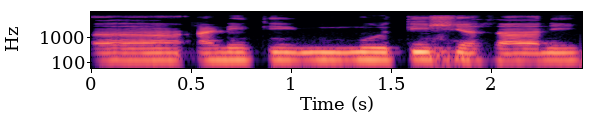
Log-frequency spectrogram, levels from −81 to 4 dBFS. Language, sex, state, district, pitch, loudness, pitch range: Konkani, male, Goa, North and South Goa, 125 Hz, -17 LUFS, 120-130 Hz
